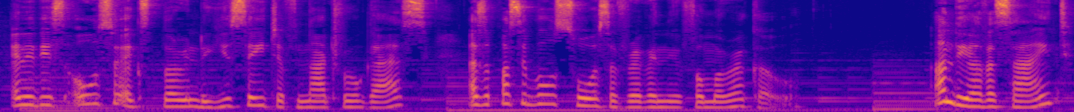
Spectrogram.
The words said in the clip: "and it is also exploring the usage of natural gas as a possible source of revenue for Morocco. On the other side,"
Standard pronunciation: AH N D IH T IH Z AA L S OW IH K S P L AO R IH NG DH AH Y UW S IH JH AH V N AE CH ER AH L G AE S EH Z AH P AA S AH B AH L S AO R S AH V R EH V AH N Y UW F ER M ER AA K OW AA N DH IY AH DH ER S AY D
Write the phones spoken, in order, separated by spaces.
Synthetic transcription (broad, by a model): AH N IH T IH Z AA L S OW IH K S P L AO R IH NG DH AH Y UW S IH JH AH V N AE CH ER AH L G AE S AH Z AH P AA S AH B AH L S AO R S AH V R EH V AH N Y UW F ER M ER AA K OW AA N DH IY AH DH ER S AY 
